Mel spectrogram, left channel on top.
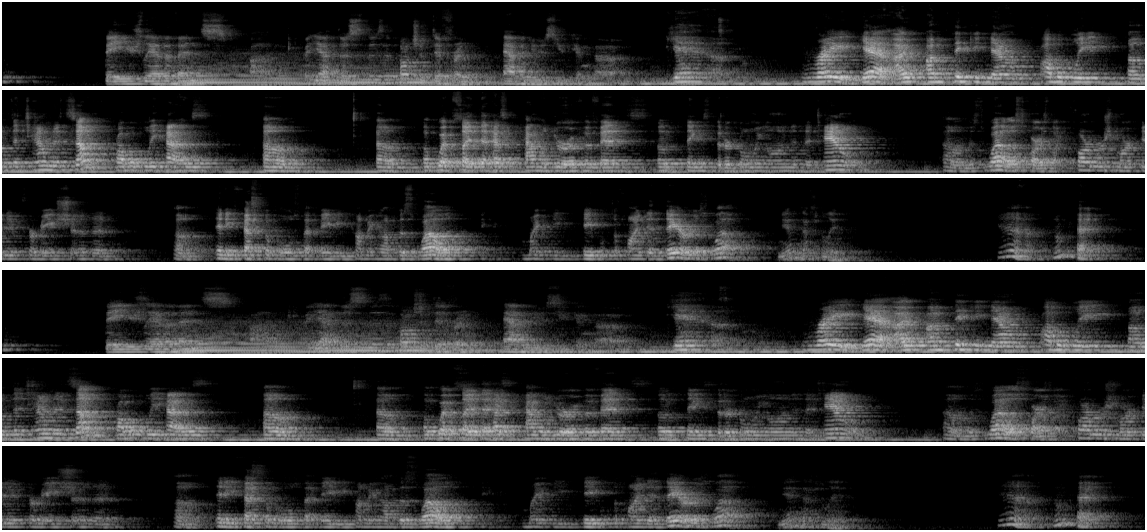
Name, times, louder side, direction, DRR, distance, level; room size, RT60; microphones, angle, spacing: voice 1, 1.0-2.2 2.5-6.2 6.7-6.9 7.3-7.5 18.0-18.1 30.6-31.2, left 1 dB, 90° left, -1 dB, 2.0 m, -31 dB
sound 1, 1.5-5.4, right 1 dB, 10° right, 0.3 m, -32 dB
Drum, 4.5-20.7, equal, 65° right, 1.8 m, -38 dB
voice 2, 6.6-7.2 8.0-13.4 14.0-14.4 15.2-17.6 18.0-20.1 20.8-24.0 24.6-27.4 28.1-28.8 29.1-30.2 32.8-33.7, left 2 dB, 60° left, 0 dB, 1.5 m, -25 dB
11.5 x 5.9 x 3.2 m, 0.93 s
head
